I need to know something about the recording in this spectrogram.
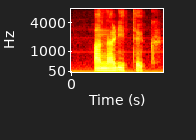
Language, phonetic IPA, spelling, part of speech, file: Polish, [ˌãnaˈlʲitɨk], analityk, noun, Pl-analityk.ogg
